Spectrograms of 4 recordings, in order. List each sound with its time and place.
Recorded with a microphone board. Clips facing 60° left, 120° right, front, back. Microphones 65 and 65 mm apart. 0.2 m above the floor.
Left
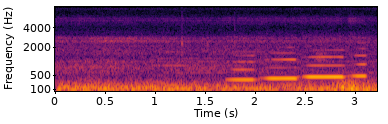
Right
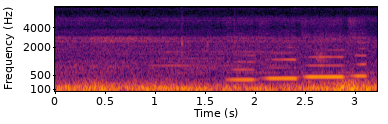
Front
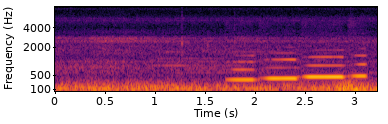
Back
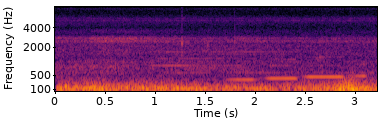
0.0 s an aircraft: 70° left
1.7 s a flute: 10° right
